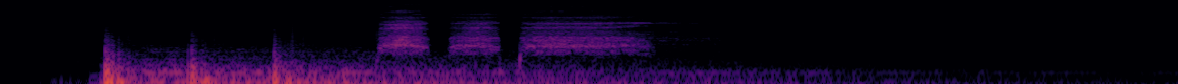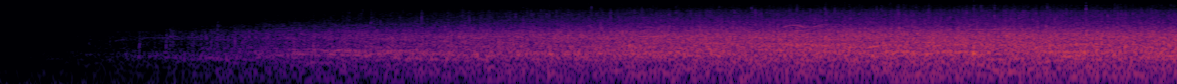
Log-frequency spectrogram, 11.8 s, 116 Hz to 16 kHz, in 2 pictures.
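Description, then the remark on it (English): Deep, booming thuds and a low rumble fade to near quiet, then a large tennis crowd's roar and cheering swells up and holds steady, loud and dense, with no one speaking, in the stands of the Philippe Chatrier Central Court on June 8, 2002. “The crowd roars in excitement in the stands of the Philippe Chatrier Central Court.”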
